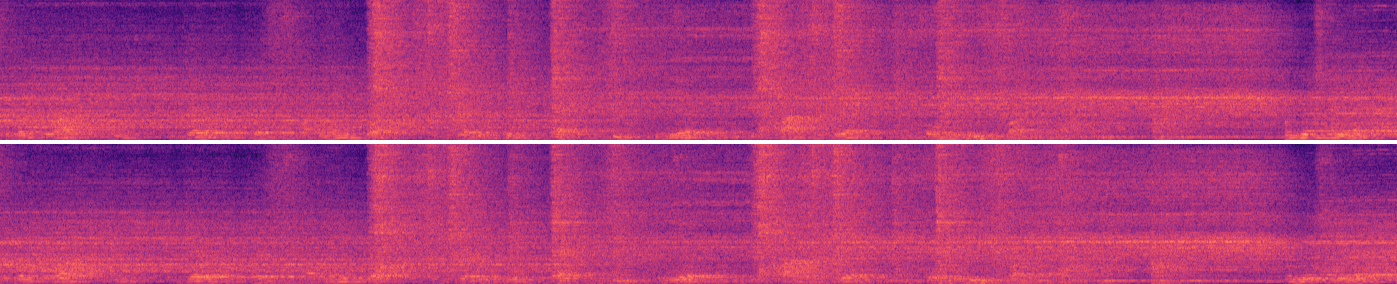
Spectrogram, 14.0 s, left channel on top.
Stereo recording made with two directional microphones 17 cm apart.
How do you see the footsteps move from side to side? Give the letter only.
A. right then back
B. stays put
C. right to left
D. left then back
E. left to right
E.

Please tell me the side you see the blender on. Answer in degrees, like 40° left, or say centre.
20° left.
